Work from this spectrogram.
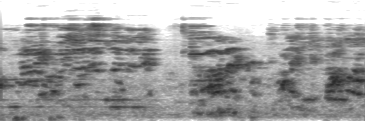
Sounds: Sneeze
